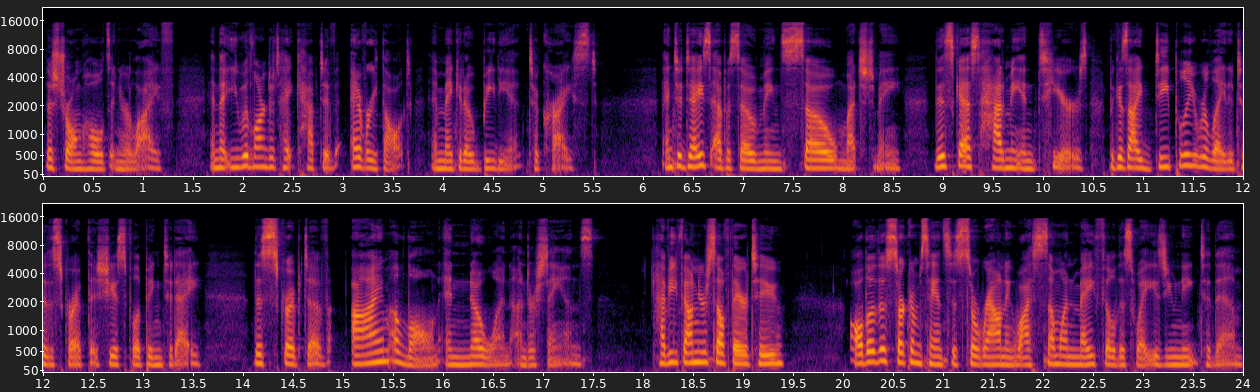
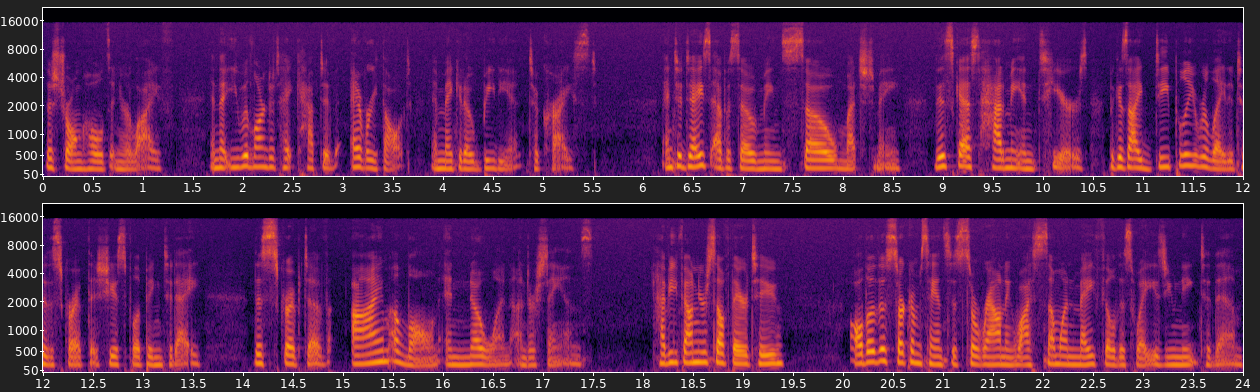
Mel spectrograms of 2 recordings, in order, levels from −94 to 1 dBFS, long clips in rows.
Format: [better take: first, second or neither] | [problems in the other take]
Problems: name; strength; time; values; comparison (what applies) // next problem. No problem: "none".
first | hiss; faint; throughout; 25 dB below the speech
